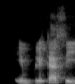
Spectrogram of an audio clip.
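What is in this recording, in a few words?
"implikasi", Malay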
